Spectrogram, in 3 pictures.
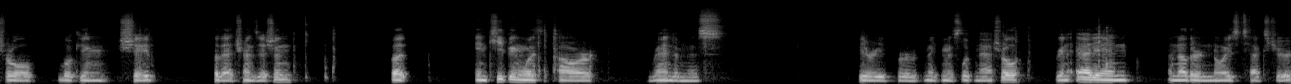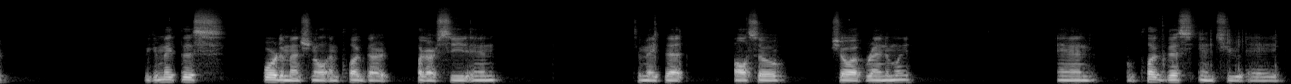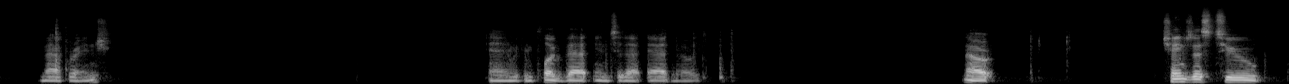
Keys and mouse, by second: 4.4-13.0 middle drag, 5.3 shift+a, 13.0-27.8 drag, 27.8-28.6 middle drag, 28.6-38.7 drag.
